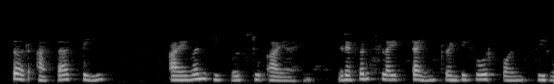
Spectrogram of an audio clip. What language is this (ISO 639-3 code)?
mar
